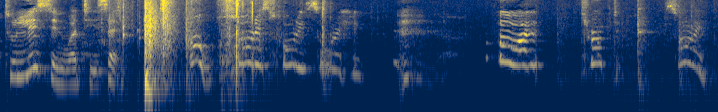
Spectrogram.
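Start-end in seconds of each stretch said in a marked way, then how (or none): 1.9-7.1 high, flustered sorry after dropping something; startled apology. Real, not acted. Streamer drops her iPad, flustered high apologies to viewers. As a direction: yelp out the apologies, caught off guard, voice jumping up high.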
